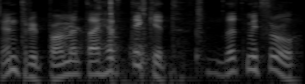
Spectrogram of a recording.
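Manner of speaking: mock Russian traveller, rising pitch; Russian accent. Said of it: "giving them all a Russian accent".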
